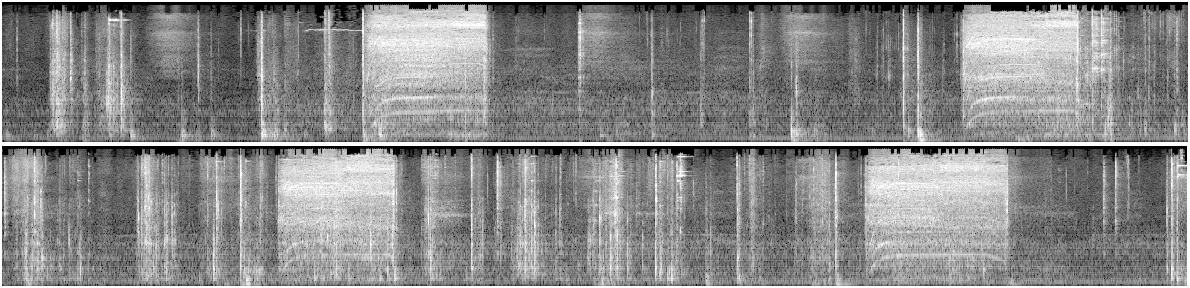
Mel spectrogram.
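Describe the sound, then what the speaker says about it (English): A power driver spins Torx screws out of an electric-vehicle component case in several short whirring bursts, separated by clicks, clatter and quieter handling, with a low steady hum underneath. "We're going to get some Torx and see if we can get this case off."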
